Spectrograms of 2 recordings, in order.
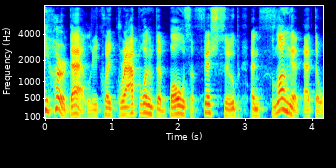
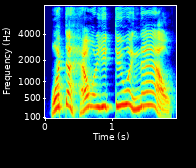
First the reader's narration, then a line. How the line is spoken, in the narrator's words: Dai Zong shouted at him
